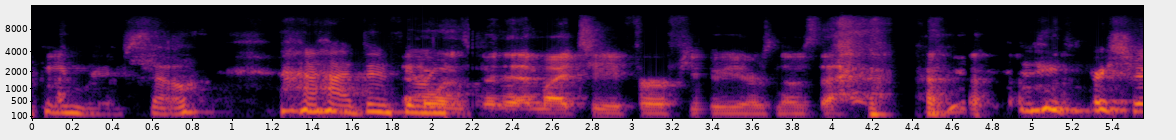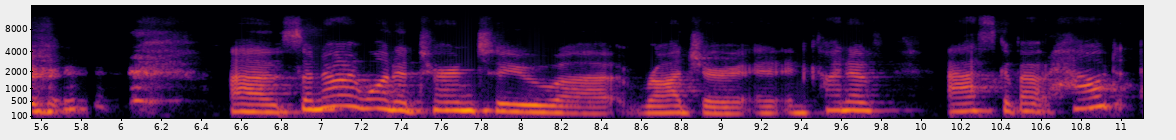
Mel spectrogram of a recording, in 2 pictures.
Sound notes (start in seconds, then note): 4.6 laughs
